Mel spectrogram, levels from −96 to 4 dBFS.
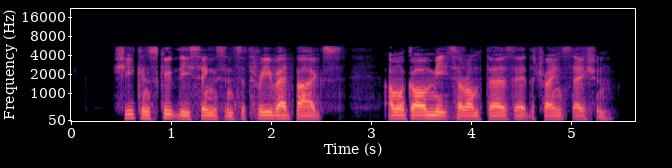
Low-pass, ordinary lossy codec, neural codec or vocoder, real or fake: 5.4 kHz; AAC, 32 kbps; none; real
